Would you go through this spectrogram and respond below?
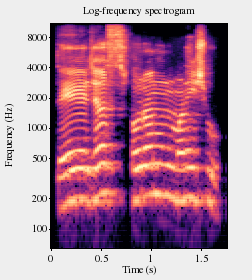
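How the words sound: The half s joins straight onto tej. The speaker calls it right. "ज के बाद ही आप ले लो ना उसे"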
